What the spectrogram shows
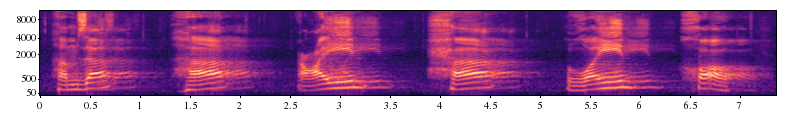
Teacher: یعنی یہ حروف حلق سے ادا کیے جاتے ہیں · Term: حروف حلقی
